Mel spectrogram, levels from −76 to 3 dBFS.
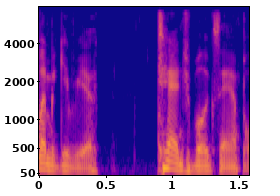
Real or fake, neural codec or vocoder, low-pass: real; none; 7.2 kHz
